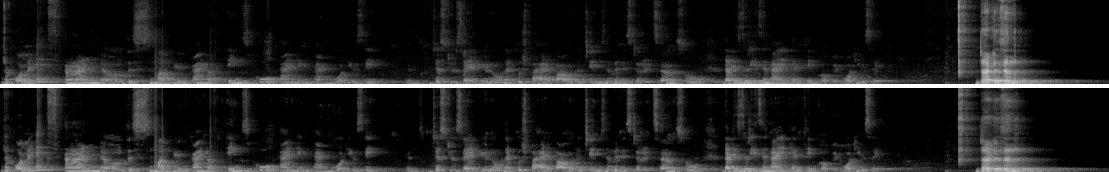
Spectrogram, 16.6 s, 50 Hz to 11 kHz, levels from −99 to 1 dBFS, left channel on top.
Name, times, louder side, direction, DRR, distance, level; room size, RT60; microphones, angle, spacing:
voice 1, 0.0-5.7 6.1-10.5 10.8-13.2, right 2 dB, 45° right, 1.3 m, -44 dB
voice 2, 14.6-15.2, left 2 dB, 55° left, 1.6 m, -27 dB
26.0 x 14.5 x 2.7 m
head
